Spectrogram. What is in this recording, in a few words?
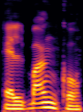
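the bank, Spanish, male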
